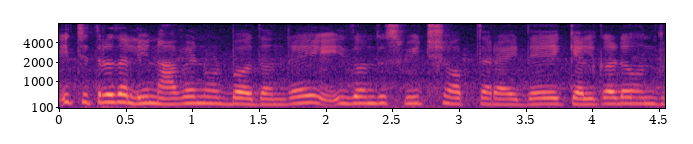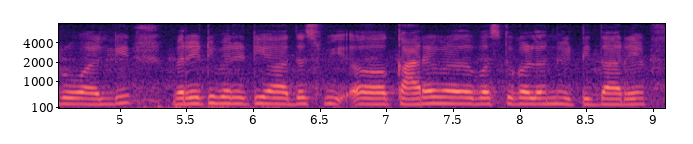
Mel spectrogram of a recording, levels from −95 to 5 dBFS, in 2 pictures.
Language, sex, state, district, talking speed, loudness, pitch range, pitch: Kannada, female, Karnataka, Bellary, 130 wpm, -26 LUFS, 200-225 Hz, 210 Hz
